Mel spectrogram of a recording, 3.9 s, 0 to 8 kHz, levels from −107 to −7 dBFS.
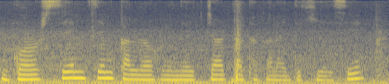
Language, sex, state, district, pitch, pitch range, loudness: Nagamese, female, Nagaland, Dimapur, 170 Hz, 160-185 Hz, -18 LUFS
